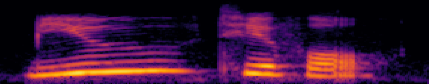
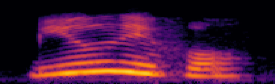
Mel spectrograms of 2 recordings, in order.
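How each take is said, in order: First: "beautiful" with a long, stressed BEAU; emphatic stress. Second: Said in the usual way. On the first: Shown as a demonstration. Teacher giving loudness example, "beautiful" stressed and drawn out. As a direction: stretch the first syllable of "beautiful" slowly.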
